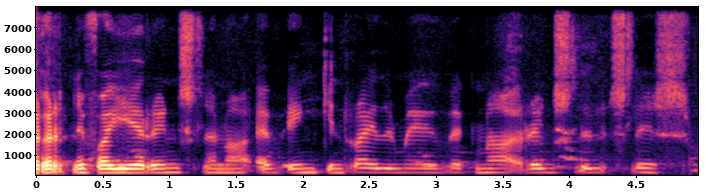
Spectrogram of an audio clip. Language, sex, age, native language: Icelandic, male, 11, Icelandic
